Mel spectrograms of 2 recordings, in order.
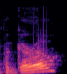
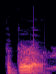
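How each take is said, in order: First: "Paguro" rising at the end as a question; unsure, questioning. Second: "Paguro" with the tune falling to a close; settled second try. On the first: Host unsure of a character's last name, "Paguro" as a rising question. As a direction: try out "Paguro" tentatively, lifting the last syllable. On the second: Host settling on a character's last name, "Paguro" with a falling tune. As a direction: land "Paguro" as a statement, dropping at the end. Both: Real, not acted. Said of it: "I don't know how to pronounce".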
